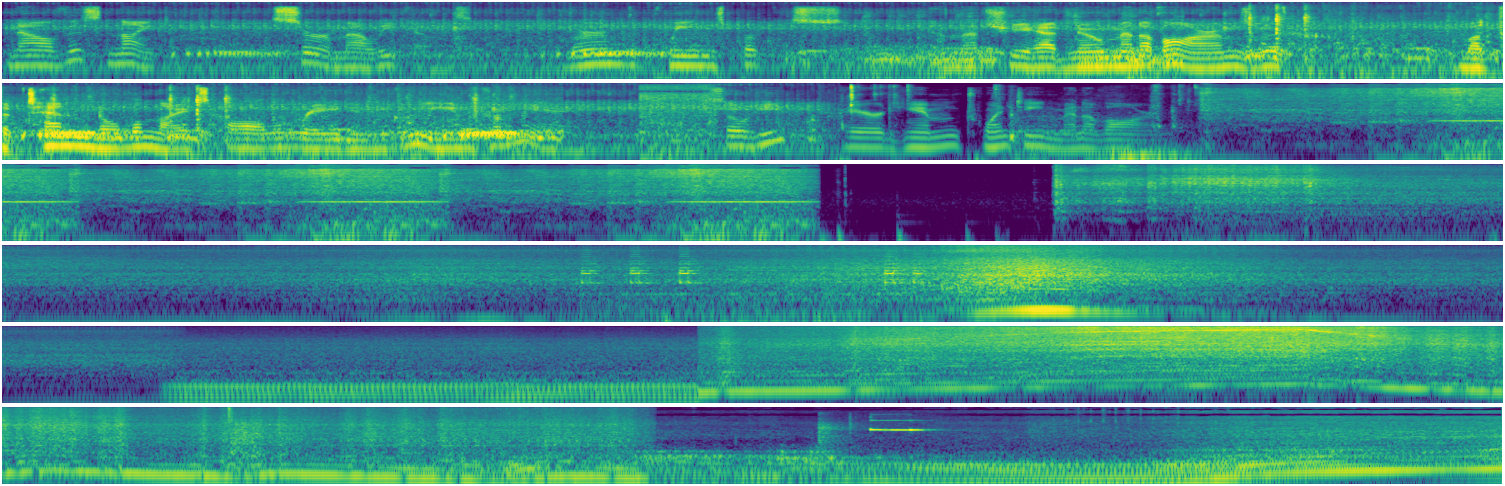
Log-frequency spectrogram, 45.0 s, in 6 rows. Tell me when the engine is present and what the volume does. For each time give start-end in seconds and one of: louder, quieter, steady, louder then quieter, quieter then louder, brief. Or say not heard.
0.0-44.9 louder.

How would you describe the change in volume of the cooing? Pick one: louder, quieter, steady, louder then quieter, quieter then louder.
louder.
